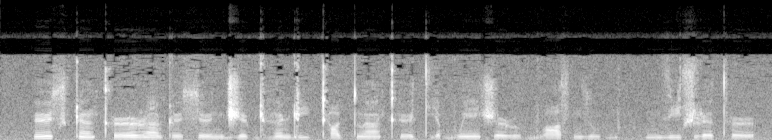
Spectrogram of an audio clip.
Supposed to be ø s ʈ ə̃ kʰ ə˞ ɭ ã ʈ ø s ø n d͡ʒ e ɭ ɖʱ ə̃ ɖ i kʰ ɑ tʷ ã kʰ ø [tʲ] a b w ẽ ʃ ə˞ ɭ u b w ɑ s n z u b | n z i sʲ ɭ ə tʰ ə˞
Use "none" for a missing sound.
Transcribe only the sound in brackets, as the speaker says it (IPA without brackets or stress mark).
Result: tʲ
